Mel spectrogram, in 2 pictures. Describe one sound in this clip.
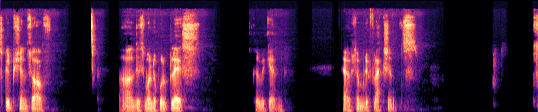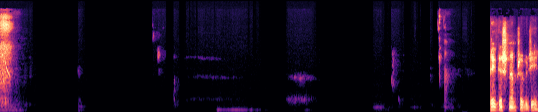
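An elderly man speaks calmly in short phrases through an online call, with long pauses.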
